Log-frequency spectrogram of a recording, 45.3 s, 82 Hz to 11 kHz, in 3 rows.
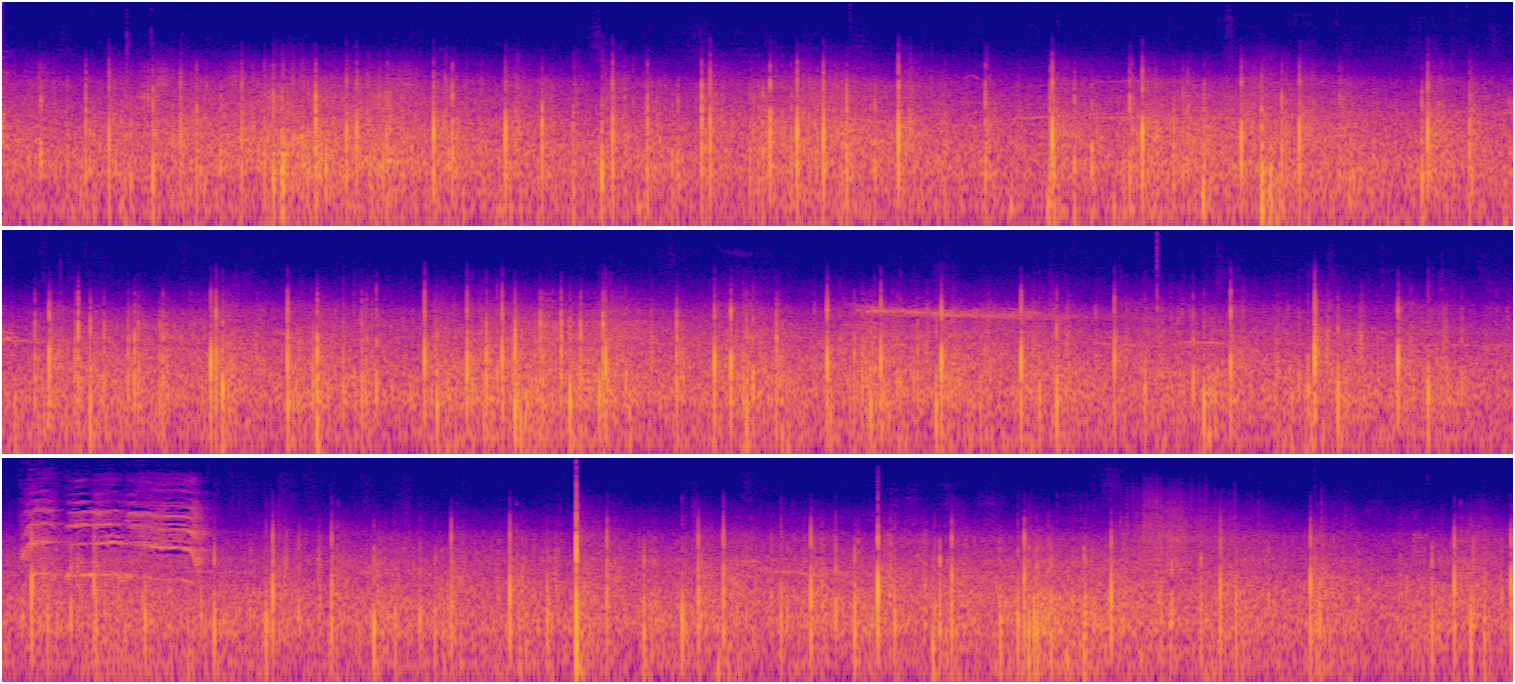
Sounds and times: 0.0s Fireworks 45.3s
30.4s child suddenly shouting 32.3s

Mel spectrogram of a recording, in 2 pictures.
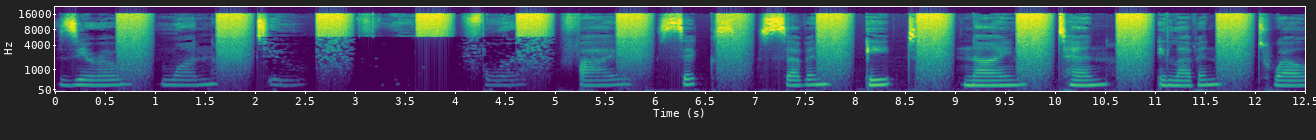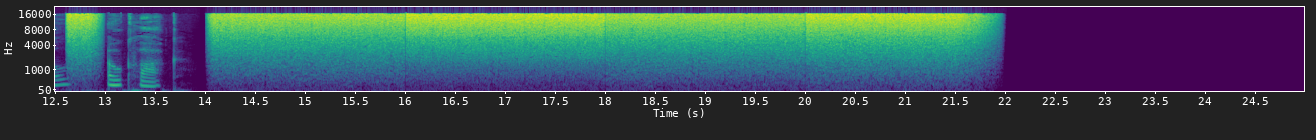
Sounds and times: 0.0s recorded voice says each hour clockwise 13.8s
0.6s white noise 1.0s
4.6s white noise 5.0s
5.6s white noise 6.0s
6.6s white noise 7.0s
7.6s white noise 8.0s
8.6s white noise 9.0s
10.6s white noise 11.0s
11.6s white noise 12.0s
12.6s white noise 13.0s
14.0s white noise 22.0s

